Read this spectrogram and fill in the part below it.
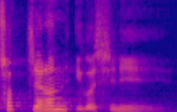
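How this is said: A clear break comes right after 이것이니. The command is a quoted verse from scripture. The speaker calls it right. "여기 끊어버려야 됩니다"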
